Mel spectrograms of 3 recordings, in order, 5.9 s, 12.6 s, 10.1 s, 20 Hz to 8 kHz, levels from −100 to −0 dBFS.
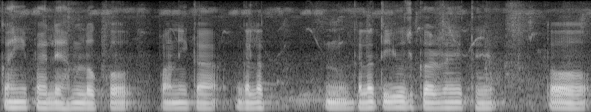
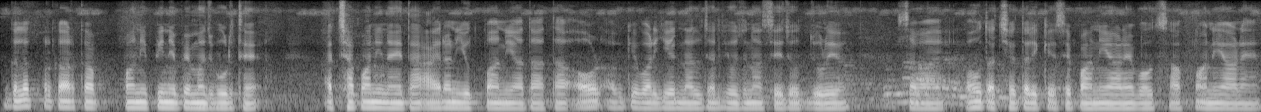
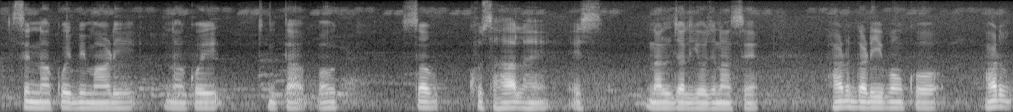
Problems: none marked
